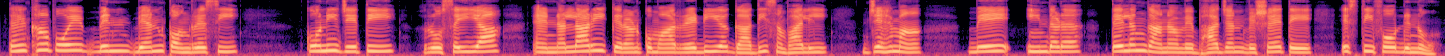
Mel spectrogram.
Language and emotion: Sindhi, neutral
